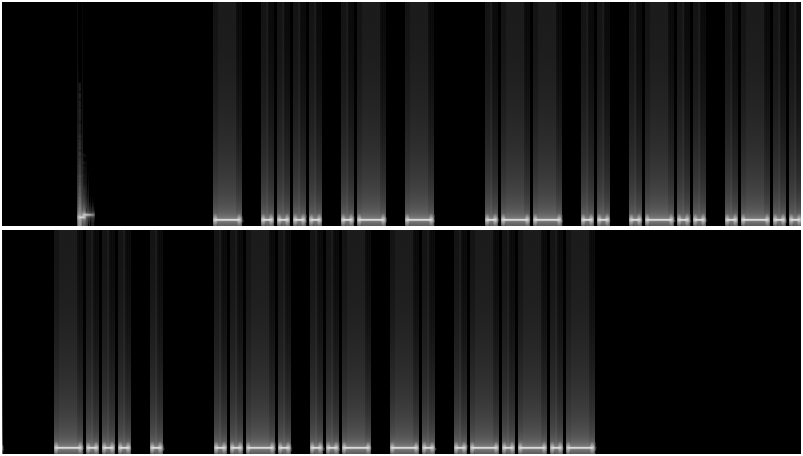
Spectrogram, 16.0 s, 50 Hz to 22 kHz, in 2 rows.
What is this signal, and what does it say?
Morse code, heard as a keyed tone, about 15 wpm, 700 Hz. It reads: THAT WILL BE FUN.
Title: Sentences from Top 1000 Words - Review Part 4 - 15wpm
